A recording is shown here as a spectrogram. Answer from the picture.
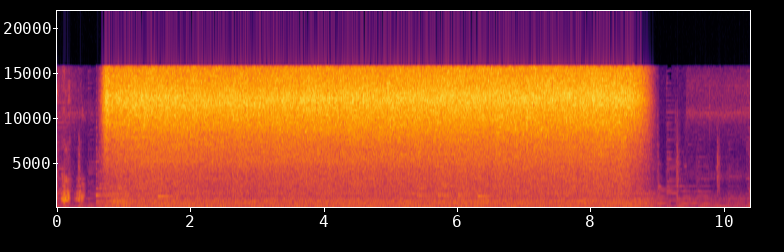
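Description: Hot air balloon's propane burner firing in one long blast of about eight seconds: a loud, steady hiss that starts abruptly about a second in and cuts off shortly before the end.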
